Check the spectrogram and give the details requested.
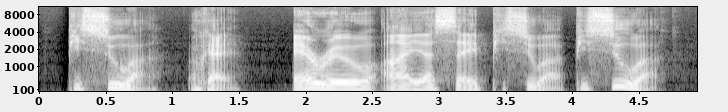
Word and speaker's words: Pessoa: Pisua, not Pessoa.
